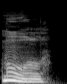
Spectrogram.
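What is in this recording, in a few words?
"mall", English, uk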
